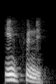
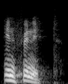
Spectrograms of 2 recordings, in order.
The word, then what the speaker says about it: infinite: if you take in before it it becomes infinite try to understand the pronunciation the difference in their pronunciations this is your finite when you take prefix in before it it becomes infinite infinite means Unlimited the next word is valuable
